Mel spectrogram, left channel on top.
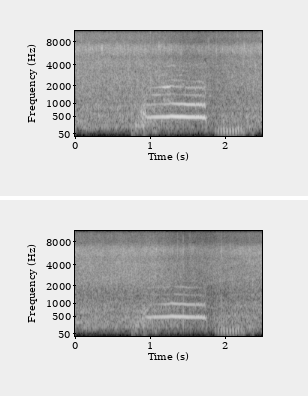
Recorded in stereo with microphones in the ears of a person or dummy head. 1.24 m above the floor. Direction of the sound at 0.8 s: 75° left (ahead or behind).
